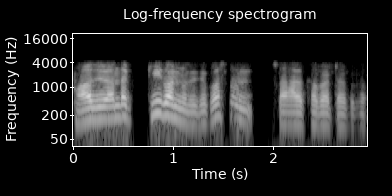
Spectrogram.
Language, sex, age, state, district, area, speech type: Nepali, male, 18-30, West Bengal, Kalimpong, rural, conversation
